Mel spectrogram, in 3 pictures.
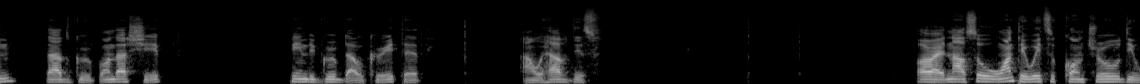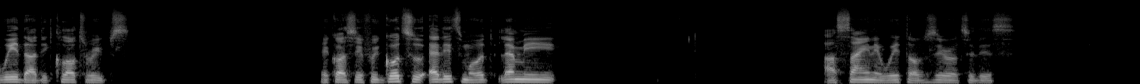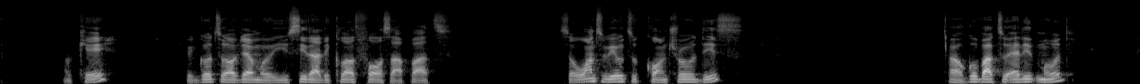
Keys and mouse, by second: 0.7 click, 1.6 click, 2.5 click, 4.5 space, 6.8-9.8 typing, 8.0 click, 11.7 space, 12.2 click, 14.2-14.9 drag, 19.1 click, 21.7-22.2 drag, 22.6 click, 24.1-24.5 drag, 25.0 space, 29.9 space, 30.2 click, 32.4-33.6 drag.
